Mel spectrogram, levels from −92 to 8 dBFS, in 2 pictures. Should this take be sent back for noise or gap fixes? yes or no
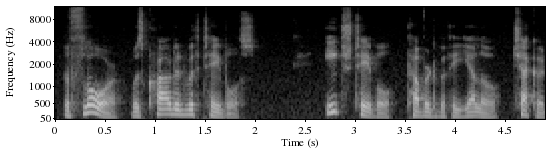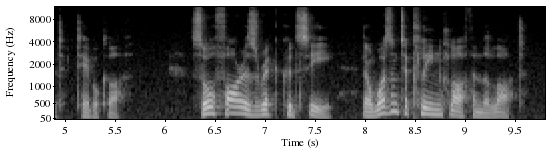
no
